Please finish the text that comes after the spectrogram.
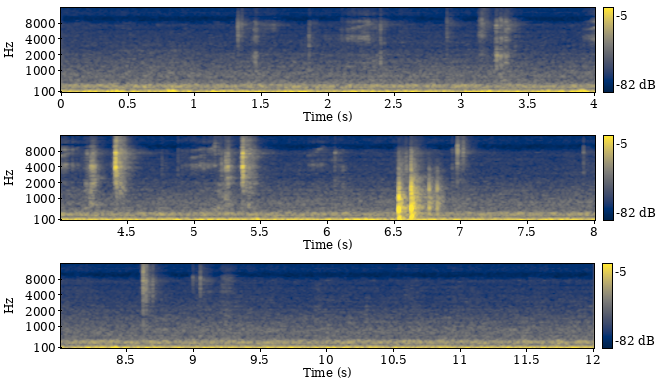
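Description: Scissors snip through a piece of lace in a series of short, crisp cuts at close range, scattered irregularly over a steady low background rumble, with no talking.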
